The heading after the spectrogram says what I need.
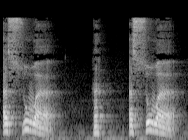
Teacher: نقل حركة الهمزة إلى الواو ثم حذف الهمزة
